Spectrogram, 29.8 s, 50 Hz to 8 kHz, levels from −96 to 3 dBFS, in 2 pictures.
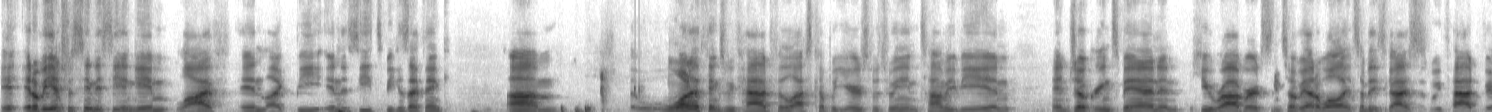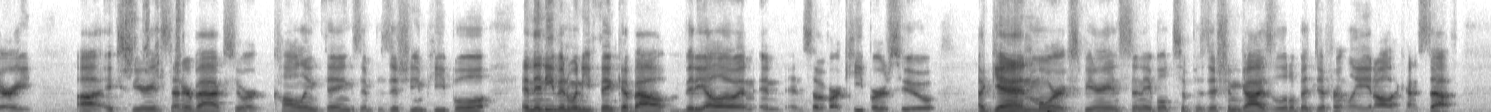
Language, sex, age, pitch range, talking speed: English, male, 20-39, 100-125 Hz, 195 wpm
